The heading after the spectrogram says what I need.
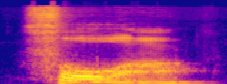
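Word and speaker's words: vor: en alemán la preposición foa ya ahí la tenemos subrayada cierto con r al final esa r no la pronunciamos decimos como una especie de a al final no vamos a leer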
